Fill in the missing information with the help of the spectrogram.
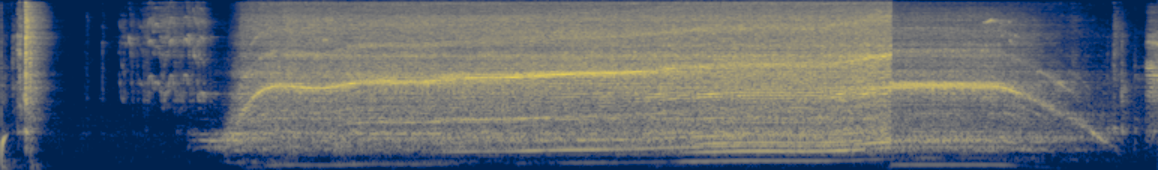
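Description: Electric stand mixer's motor and wire whisk beating egg whites to stiff peaks. It starts up about two seconds in with a steady whine that creeps up in pitch, then spins down with a falling whine near the end.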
